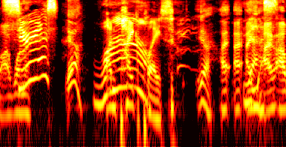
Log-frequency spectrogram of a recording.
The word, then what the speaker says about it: Pike Place: And you listeners, I think it was 2022 when I found out that there was no S on Pike's Place. So, I wanted You serious? Yeah. On Pike Place?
